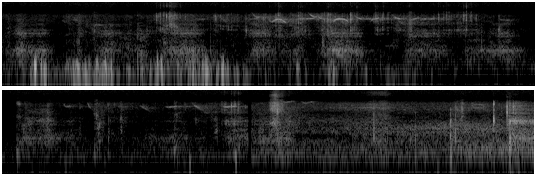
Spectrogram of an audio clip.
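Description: Near silence outdoors: a few faint, irregular low rumbles on the microphone in the first few seconds, and faint bird chirps twice, around the middle and again later.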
